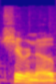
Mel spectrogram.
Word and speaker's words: Cirno: On account of Chur-no being very difficult to pronounce in Finnish, some have opted to use Sirku, a female Finnish name, instead.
